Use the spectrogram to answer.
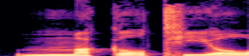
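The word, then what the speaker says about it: Mukilteo: Have fun in Muckle Teal, Washington. Did I say it right? – Yeah, you did.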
